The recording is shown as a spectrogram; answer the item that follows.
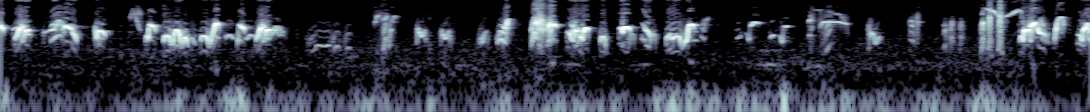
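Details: Scarlet-backed flowerpecker heard in bursts of high, thin, twittering chirps, jumbled together and broken by short silences.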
